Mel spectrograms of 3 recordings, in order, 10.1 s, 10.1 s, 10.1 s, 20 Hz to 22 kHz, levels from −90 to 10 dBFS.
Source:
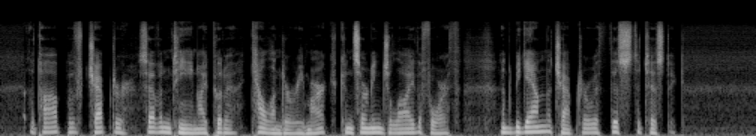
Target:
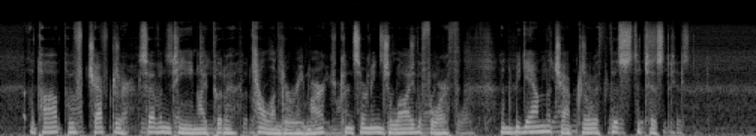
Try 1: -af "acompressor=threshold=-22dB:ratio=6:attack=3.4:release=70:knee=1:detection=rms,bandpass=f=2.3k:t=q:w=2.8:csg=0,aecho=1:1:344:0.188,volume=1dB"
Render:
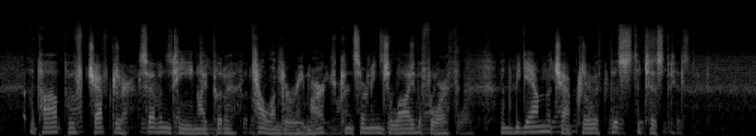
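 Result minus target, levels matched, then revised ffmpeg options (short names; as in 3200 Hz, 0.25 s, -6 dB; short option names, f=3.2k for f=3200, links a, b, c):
2000 Hz band +11.0 dB
-af "acompressor=threshold=-22dB:ratio=6:attack=3.4:release=70:knee=1:detection=rms,aecho=1:1:344:0.188,volume=1dB"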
